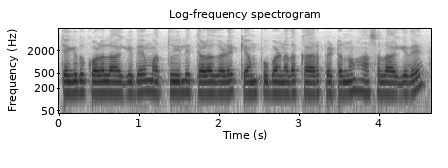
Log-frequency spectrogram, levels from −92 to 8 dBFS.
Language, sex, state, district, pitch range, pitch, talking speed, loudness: Kannada, male, Karnataka, Bidar, 145-150 Hz, 150 Hz, 115 wpm, -16 LUFS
